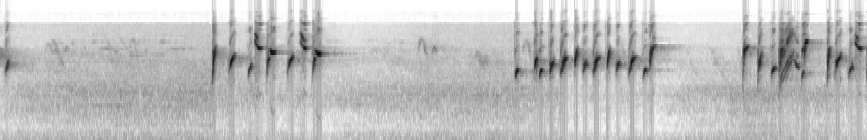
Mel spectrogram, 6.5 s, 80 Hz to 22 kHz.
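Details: Singing European goldfinch, wild-caught at El Paso in 2018 and recorded 22 March 2020 with its own field song: a twittered phrase, a pause, then fast bright chirping runs, the last one jumbled and rising.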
